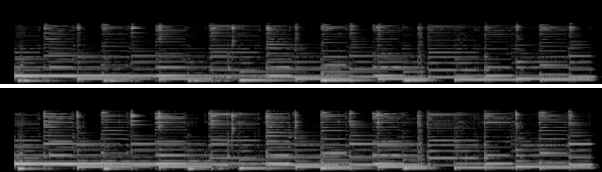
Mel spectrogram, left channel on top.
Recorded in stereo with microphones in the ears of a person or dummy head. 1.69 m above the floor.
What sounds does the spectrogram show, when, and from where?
0.1 s a guitar: 30° right (ahead or behind), 0.6 m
